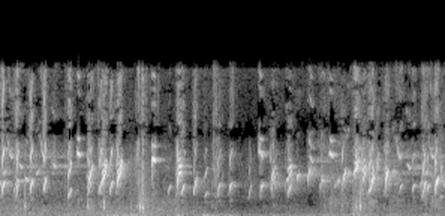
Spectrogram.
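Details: Goldfinch chicks giving sharp high chirps in quick clusters, a brief lull near the middle, then another burst of twittering.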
